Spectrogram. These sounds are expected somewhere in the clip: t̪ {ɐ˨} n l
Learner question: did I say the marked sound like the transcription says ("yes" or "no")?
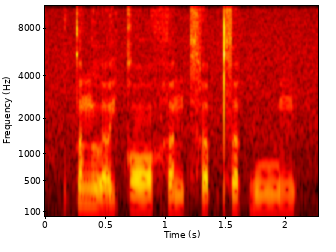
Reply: no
